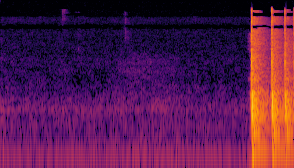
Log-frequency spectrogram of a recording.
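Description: A metal ball dropped into a clear plastic tub of water: one sharp, loud splash and knock near the end, with a brief ringing after it, as the ball sinks. Before it only a faint steady hum.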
